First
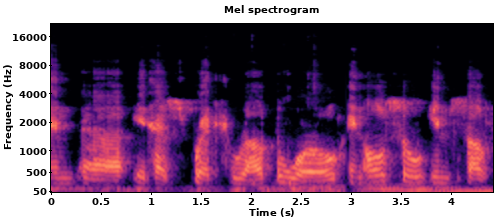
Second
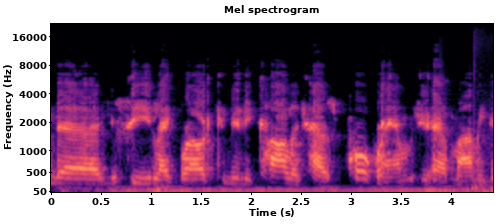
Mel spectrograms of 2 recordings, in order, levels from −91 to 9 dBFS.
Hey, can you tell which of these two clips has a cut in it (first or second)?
first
